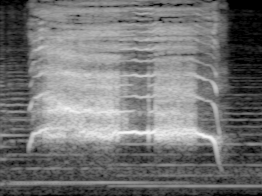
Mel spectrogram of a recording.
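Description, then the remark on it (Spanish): A woman lets out one long, loud, high-pitched scream of pain and panic, sustained for nearly two seconds before cutting off abruptly, with a low steady hum underneath. “Resuenan en mi cabeza esos gritos de dolor.”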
